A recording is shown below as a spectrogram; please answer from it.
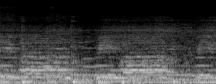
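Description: Women's gospel choir singing a praise song into microphones, amplified through the church sound system.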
